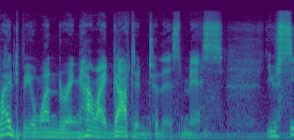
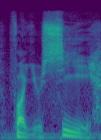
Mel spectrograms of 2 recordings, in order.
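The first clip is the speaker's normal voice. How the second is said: normal talking voice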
